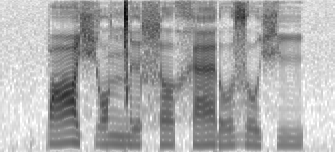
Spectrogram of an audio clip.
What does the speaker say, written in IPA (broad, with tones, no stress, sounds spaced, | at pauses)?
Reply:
p ɑ˧˥˧ ç ɔ˧˥˧ ŋ͡ǀ ɪ˧˩ ɬ ʌ˧ x æ˧˥˧ ɾ ʊ˦˥ z ʊ˧˩ ç i˧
